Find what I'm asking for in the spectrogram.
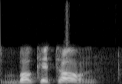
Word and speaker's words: Boketon: And it's spelled Boketon, and they really emphasize the last three letters. So a lot of his Dominican friends will just call him Tone. – Okay. – But it's Boquetón.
